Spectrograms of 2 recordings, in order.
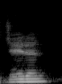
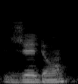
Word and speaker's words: Jaden: My name is Jaden. That's English pronunciation. Uh, my I guess I would say the French pronunciation of my name is Jadon, but we'll go with Jaden for now.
